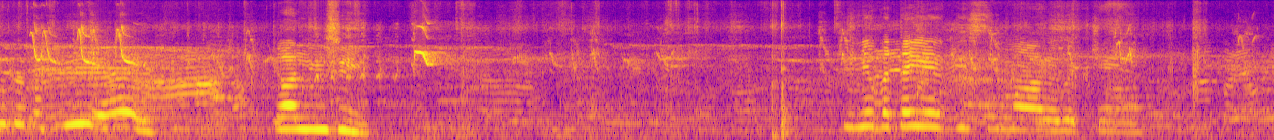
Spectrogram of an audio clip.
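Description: A young goat kid bleats.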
